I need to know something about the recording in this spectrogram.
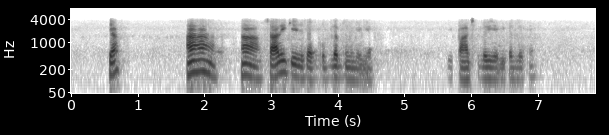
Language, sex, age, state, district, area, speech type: Hindi, male, 30-45, Madhya Pradesh, Harda, urban, conversation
